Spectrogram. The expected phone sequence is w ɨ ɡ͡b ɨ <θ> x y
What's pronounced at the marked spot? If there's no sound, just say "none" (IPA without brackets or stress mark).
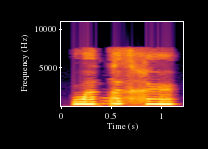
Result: θ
